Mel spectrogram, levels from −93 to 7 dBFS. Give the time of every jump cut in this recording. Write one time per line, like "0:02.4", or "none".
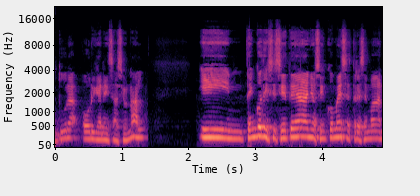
none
